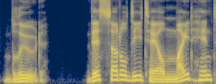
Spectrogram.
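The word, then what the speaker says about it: Blüdhaven: Nightwing in the comics, he mispronounces it as Blued Haven, using proper English pronunciation rather than the Germanic Blude.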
